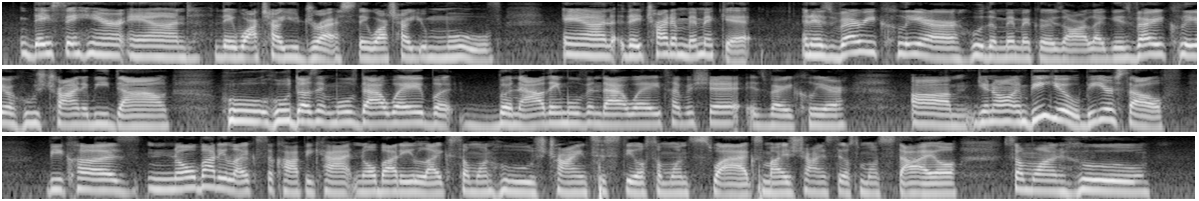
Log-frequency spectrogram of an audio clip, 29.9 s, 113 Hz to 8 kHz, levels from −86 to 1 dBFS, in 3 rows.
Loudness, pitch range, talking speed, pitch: -14 LUFS, 180-220 Hz, 175 wpm, 195 Hz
